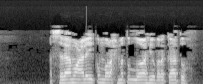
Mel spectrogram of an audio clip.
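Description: A man chants in a steady, melodic voice through a microphone.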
